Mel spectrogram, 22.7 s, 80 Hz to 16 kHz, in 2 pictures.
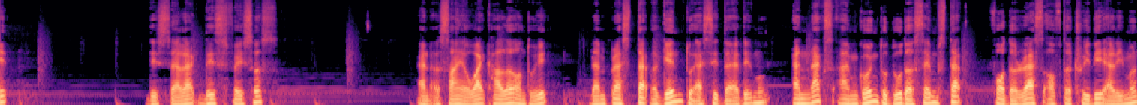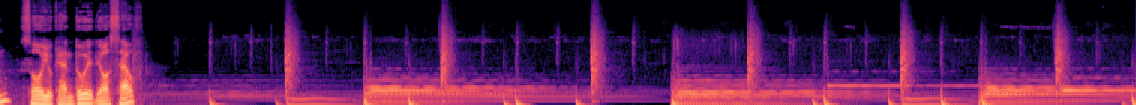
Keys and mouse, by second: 0.6 middle click, 1.4 alt+shift+z, 2.0 shift+click, 3.0 shift+click, 4.4-4.8 drag, 5.3 click, 7.3 Tab, 10.3 shift+middle drag, 12.7 ctrl+s, 13.2 Tab, 13.5 a, 14.5 middle click, 16.2 middle click, 16.8 middle click, 17.1-18.5 shift+middle drag, 18.5 shift+click, 19.0 shift+click, 20.5 click, 21.3 click.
